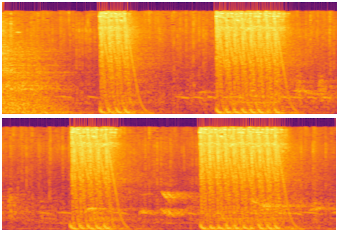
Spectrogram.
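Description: Rapid weapon fire during a fight against alien creatures aboard a starship comes in four separate loud bursts of fast repeated shots, with quieter gaps between each volley.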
